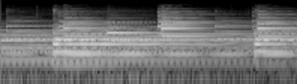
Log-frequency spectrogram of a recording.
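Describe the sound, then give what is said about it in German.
Church bells peal in a church bell tower in Darmstadt, Germany, rung by an audience member who is teaching himself to ring them; several overlapping strikes at irregular intervals with long, ringing harmonic overtones sustaining between hits, loud, with no voices. “Martin Schaar klettert in den Glockenturm und zeigt, was er schon gelernt hat.”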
